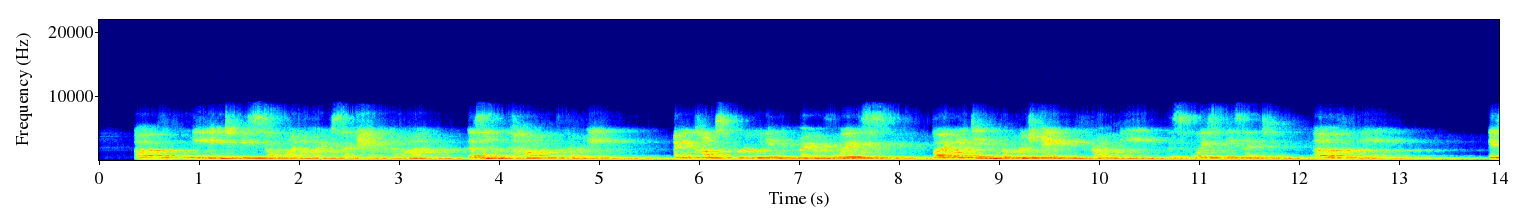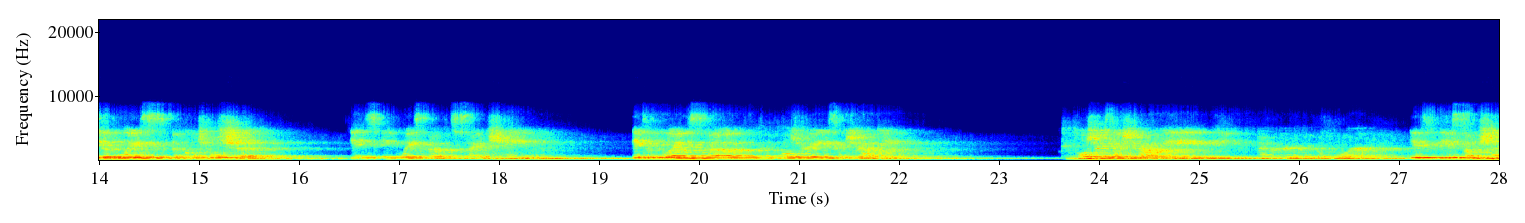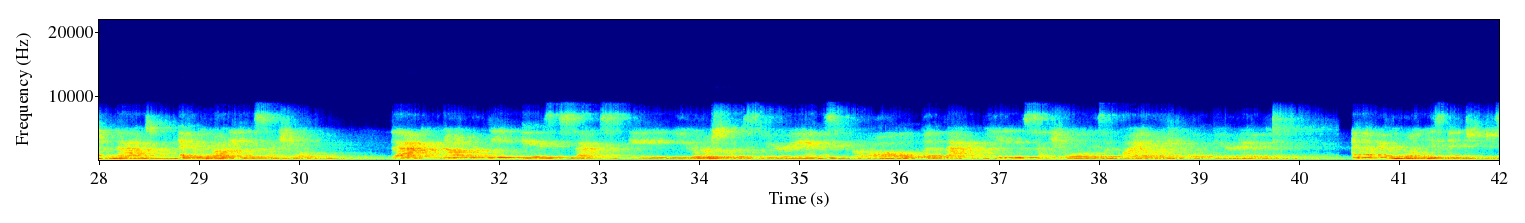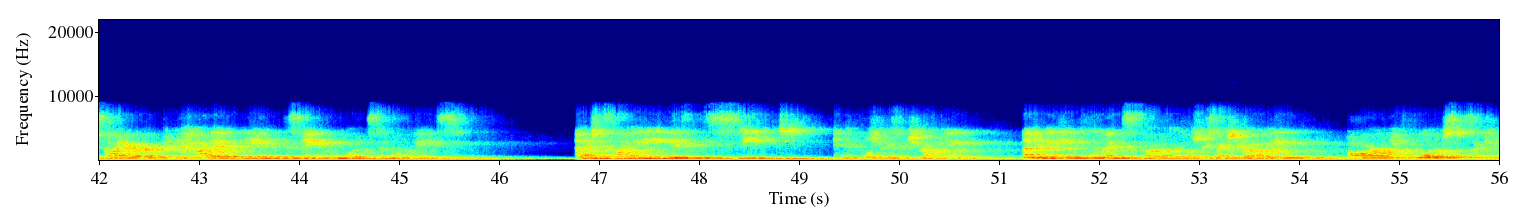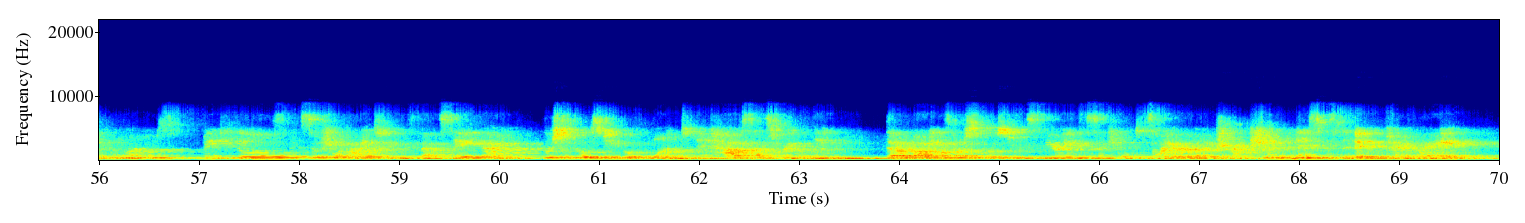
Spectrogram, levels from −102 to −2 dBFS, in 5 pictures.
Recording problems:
room echo; strong; dies away in 2.5 s
off-mic speech; far
garbled, watery; slightly; nothing above 7.5 kHz
thin; very slightly; fading below 300 Hz
uneven, jittery; strongly; from 5.5 s to 1:02
keyboard typing; faint; at 40 s; peak 15 dB below the speech

